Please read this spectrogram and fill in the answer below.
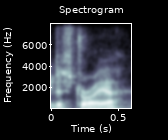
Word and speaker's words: Destoroyah: This is one of the ones that I still have trouble pronouncing. Godzilla versus Destoroyah. Destoroyah. The one, You can just say Destroya.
